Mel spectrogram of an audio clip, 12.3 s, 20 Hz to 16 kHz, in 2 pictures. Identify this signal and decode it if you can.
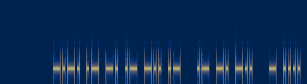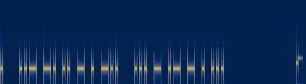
Morse code, heard as a keyed tone, about 25 wpm, 700 Hz. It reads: CANADA AND THE UNITED STATES
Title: Sets of 5 Words Encore 25wpm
